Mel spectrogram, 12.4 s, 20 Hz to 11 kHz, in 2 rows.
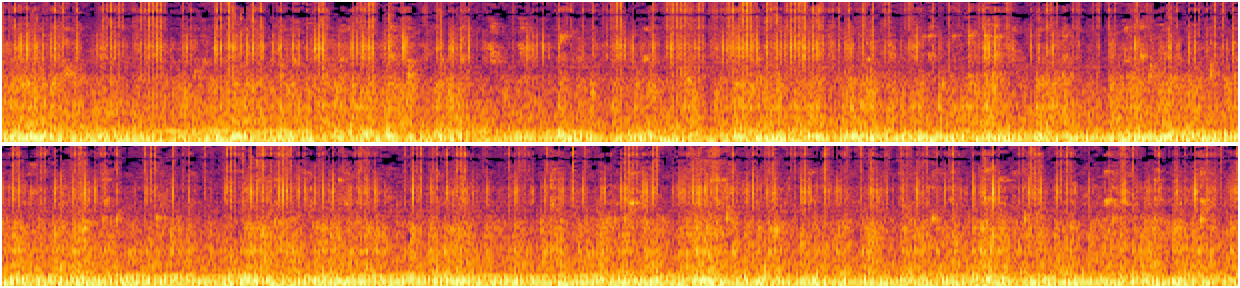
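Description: Renault Clio 1.8 16v's four-cylinder engine heard from inside the stripped cabin: its note shifts in the first few seconds, then runs steadily at a low pitch. A constant clatter of short knocks and rattles runs under it.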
